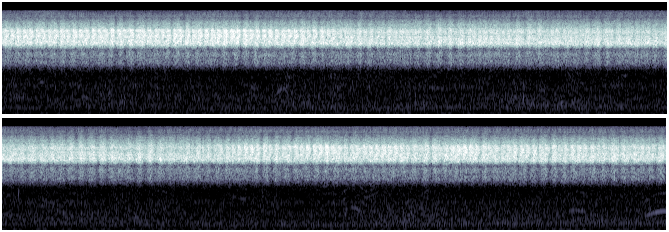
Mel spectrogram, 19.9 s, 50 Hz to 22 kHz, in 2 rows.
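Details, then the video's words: By the sea in Croatia, summer 2020: a cicada chorus sustains a constant high-pitched, fizzing buzz for twenty seconds, pulsing rapidly and evenly, with faint low rumbling beneath. "Kroatien Zikaden und Meer"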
